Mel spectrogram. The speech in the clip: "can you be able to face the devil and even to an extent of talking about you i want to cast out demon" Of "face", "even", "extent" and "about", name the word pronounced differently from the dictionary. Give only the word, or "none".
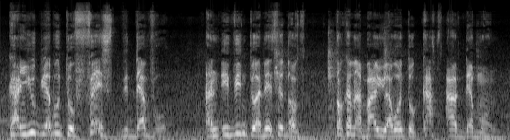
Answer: extent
